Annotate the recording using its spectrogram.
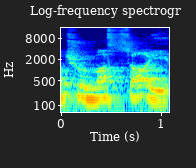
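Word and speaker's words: תרומתי: Now, although trumasai is pronounced in the plural, if you spell the word, it's trumasi. It has a yud. Now, we do it with a comma, trumasai. But it's spelled in the way that you normally read it, trumasi, which is in the singular.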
